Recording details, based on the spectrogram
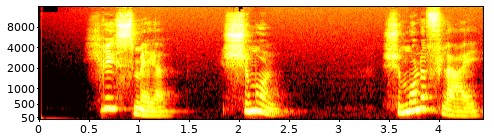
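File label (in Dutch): griesmeel, Limburgse gesproken woordenboeken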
